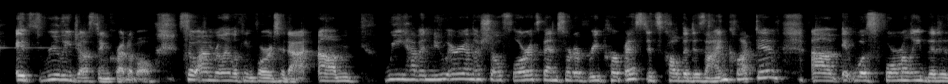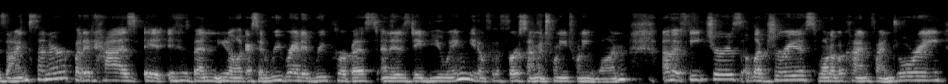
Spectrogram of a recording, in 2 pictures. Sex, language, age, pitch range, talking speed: female, English, 20-39, 155-205 Hz, 235 wpm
